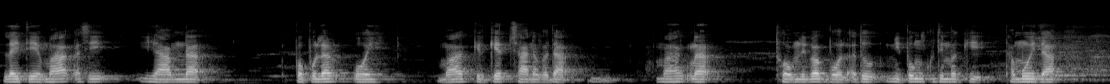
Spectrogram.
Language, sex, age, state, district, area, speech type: Manipuri, male, 18-30, Manipur, Thoubal, rural, spontaneous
